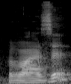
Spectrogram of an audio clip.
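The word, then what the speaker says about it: Vase: Фау. Вона може вимовлятися як, а може вимовлятися як в в залежності від слова. Приклади. де фогель - птах, але дій вазе ваза дас відео відео.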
